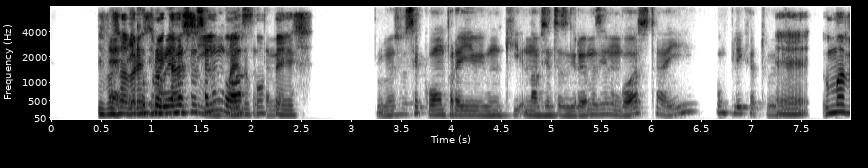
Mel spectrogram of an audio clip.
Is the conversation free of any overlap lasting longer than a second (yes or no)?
no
